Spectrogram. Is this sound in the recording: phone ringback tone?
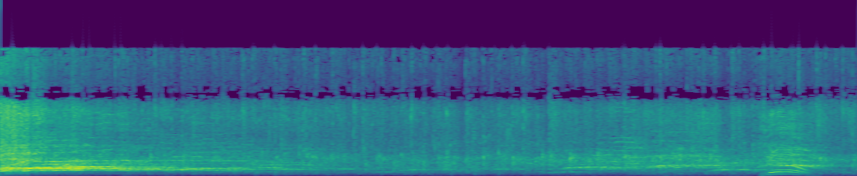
no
